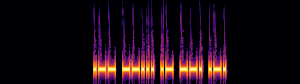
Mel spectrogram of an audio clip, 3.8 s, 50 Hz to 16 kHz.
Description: Morse code, heard as a keyed tone, about 40 wpm, 700 Hz. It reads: W7AGR
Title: USA Call Signs - 3x Character Spacing - 40wpm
